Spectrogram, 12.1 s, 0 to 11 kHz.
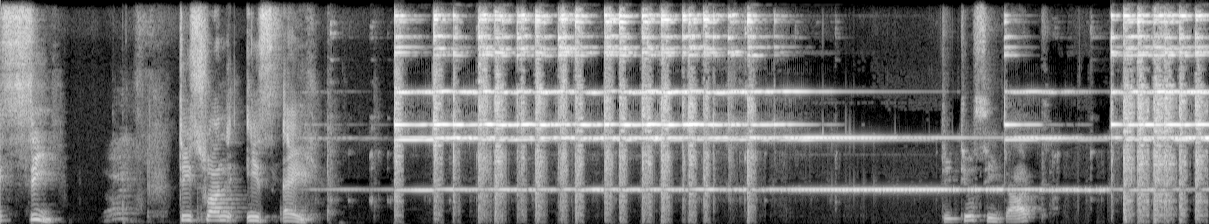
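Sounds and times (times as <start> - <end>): handbell ringing: 3.1 - 12.0.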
